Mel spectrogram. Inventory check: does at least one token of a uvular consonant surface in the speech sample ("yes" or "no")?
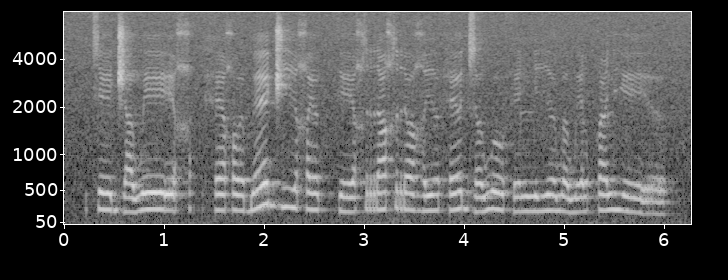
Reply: yes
